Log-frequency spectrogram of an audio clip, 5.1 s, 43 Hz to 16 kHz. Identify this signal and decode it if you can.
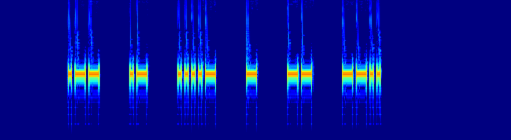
Morse code, heard as a keyed tone, about 34 wpm, spaced as for 20 wpm, 700 Hz. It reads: WA4TMZ
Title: USA Call Signs - 6 Characters - 3x Character Spacing - 35wpm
